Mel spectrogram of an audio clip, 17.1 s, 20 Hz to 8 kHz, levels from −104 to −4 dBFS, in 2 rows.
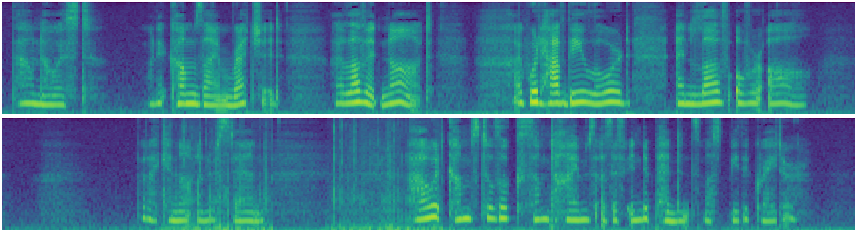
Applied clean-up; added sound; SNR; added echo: none; Animal; 9 dB; none.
